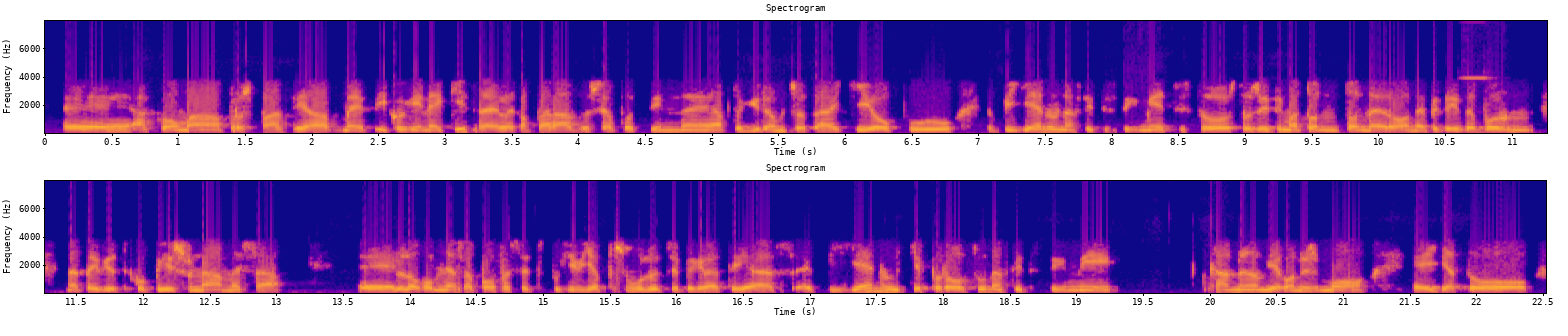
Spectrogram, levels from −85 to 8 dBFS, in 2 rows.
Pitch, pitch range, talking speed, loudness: 120 Hz, 105-130 Hz, 150 wpm, -15 LUFS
